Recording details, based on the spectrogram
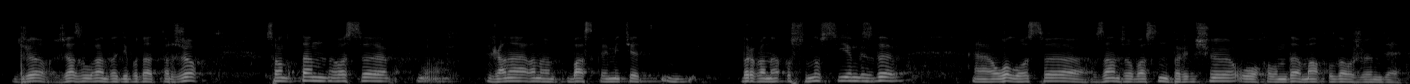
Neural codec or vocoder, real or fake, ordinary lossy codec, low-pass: codec, 16 kHz, 4.8 kbps, FACodec; fake; none; none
